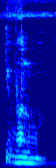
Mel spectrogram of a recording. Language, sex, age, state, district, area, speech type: Bengali, male, 45-60, West Bengal, Birbhum, urban, spontaneous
